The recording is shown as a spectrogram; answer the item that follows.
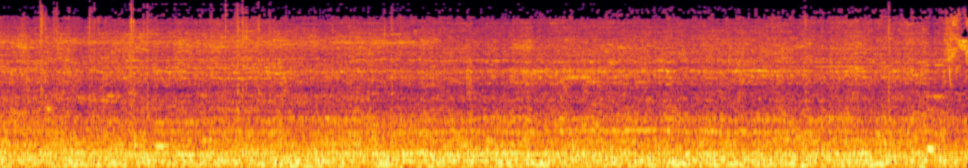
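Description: Experimental noise music from cassette tapes: a loud, dense, unbroken wall of layered sound with a steady low hum beneath it.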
